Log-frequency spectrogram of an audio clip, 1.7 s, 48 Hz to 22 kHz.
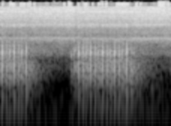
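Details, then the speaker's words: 3-port MAC boost control solenoid on a wastegate bench demo, duty cycle ramped from 0% to 100% with throttle: two bursts of rapid, even buzzing clicks, about twenty a second, as the solenoid pulses. "So this is going to be adding duty cycle to this controller, and it's going to be starting it at 0% and then ramping it to 100%. So as I give it a little throttle, you can hear the solenoid working."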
